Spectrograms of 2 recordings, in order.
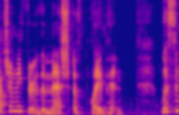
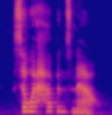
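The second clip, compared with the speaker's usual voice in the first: small, pitched-up voice; 5 semitones higher than usual. Narrator of a first-person story asks a question, in a small voice. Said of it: "I ask in a small voice".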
